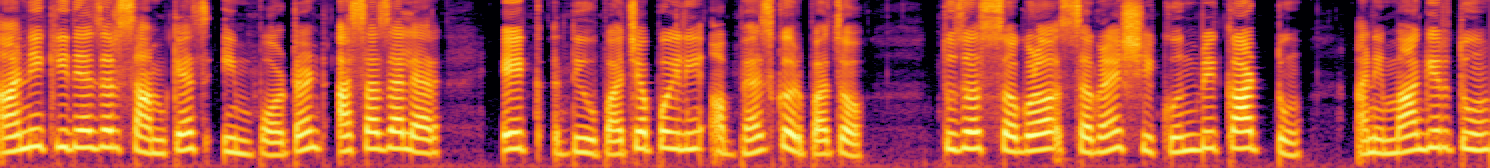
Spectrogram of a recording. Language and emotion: Goan Konkani, neutral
